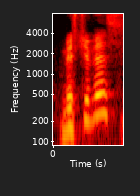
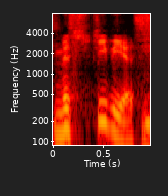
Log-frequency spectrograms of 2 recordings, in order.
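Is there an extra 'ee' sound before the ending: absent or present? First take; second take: absent; present. First: It has no extra 'ee' sound before the ending. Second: It has an extra 'ee' sound before the ending. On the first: The speaker calls it right. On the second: The speaker calls it wrong. "No. Because there's no I"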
